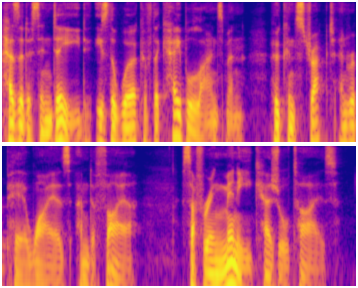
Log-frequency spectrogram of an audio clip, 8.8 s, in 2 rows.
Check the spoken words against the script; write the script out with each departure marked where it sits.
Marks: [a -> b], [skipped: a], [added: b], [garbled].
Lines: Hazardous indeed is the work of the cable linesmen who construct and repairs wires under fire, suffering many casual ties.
Hazardous indeed is the work of the cable linesmen who construct and [repairs -> repair] wires under fire, suffering many casual ties.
